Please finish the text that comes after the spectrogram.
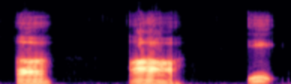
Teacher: आपकी जीभ या होंठ ने हवा को कहीं भी नहीं रोका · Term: स्वर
